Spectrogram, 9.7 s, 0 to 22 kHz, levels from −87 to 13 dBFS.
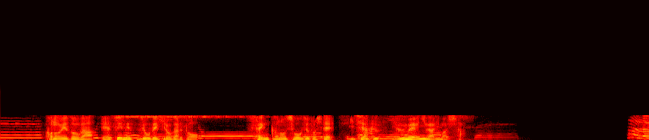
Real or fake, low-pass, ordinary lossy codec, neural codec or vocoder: real; 7.2 kHz; AAC, 16 kbps; none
